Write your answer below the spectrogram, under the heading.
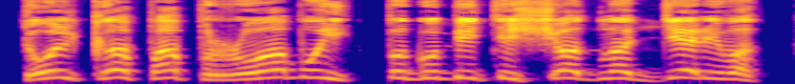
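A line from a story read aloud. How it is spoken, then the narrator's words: Shouting. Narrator (Russian): крикнула Алиса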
